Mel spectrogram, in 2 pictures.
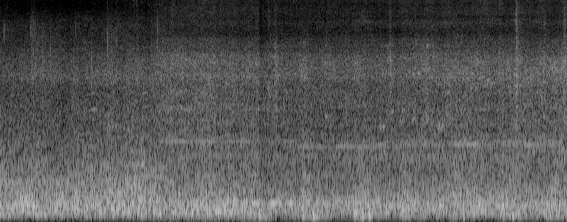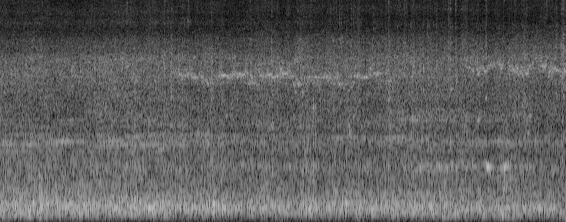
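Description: Kiddie ride cars rolling around a small circular steel track: a steady rumble and clatter of wheels on rail. A thin high squeal of the wheels comes in about two-thirds of the way through.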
